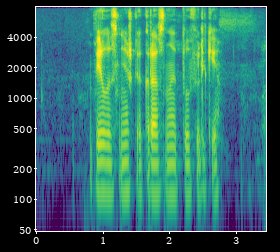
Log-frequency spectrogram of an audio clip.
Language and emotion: Russian, neutral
